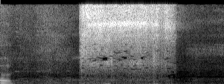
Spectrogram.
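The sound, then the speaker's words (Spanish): A voice imitates a snake with one sharp, loud hiss lasting about a second, preceded and followed by quieter background sound. “Como, ojalá que no sea una serpiente que hace así.”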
